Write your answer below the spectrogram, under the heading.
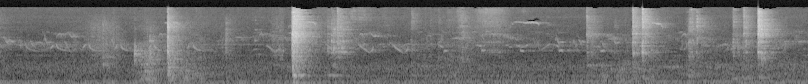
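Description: Clicks and knocks of cups and objects being handled on a kitchen counter, the loudest about three seconds in, over a low steady hum. A small bird chirps in quick repeated notes during the first second and again around four seconds in.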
